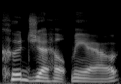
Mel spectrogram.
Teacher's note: Sometimes sounds blend together like the D and Y and could you making a J sound?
